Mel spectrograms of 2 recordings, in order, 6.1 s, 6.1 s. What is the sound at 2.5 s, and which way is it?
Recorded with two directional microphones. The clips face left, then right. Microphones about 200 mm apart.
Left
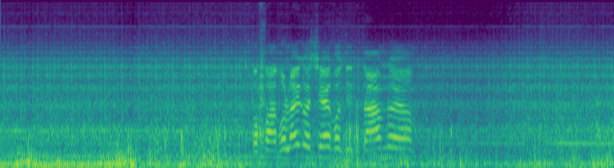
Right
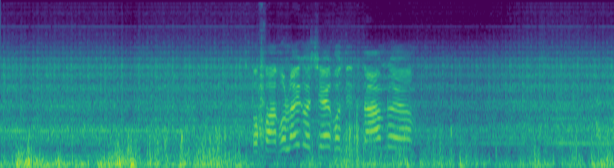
Speech, 10° left (ahead or behind).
